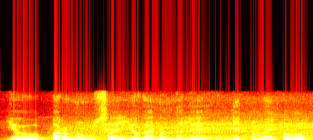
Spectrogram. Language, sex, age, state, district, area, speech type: Nepali, male, 60+, West Bengal, Kalimpong, rural, spontaneous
